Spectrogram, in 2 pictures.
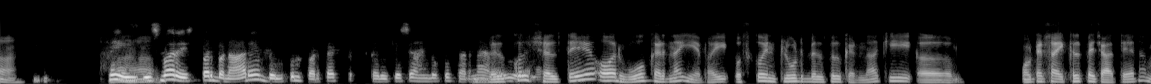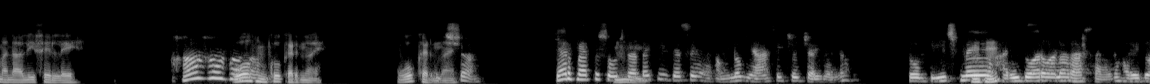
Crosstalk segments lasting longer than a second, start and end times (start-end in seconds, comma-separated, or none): none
